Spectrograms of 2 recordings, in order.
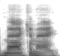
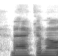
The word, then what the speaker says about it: Mackinac: But if Simply anyone, Steve, it's spelled as Mackinac, but see, I would pronounce it as Mackinac, but yeah, I do know that it's Mackinac.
